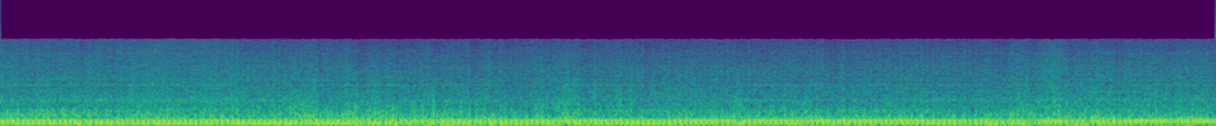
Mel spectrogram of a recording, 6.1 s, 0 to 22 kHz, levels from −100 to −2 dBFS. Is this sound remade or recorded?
recorded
